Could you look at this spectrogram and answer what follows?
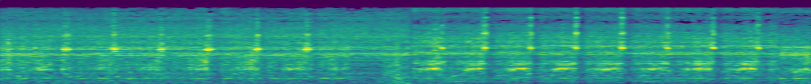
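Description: Large metal lathe turning a big steel shaft, the cutting tool scraping through the metal with a steady grinding noise that pulses about twice a second.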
